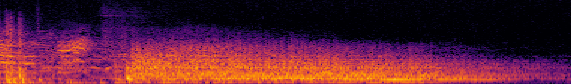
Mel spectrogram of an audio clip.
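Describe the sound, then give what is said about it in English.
A single gunshot cracks out, sharp and loud, then trails into a long, rumbling decay that fades over the next few seconds. “That bullet will never reach you.”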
